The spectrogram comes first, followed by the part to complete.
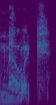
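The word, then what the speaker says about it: מֶלֶךְ: Can you say Melech?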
